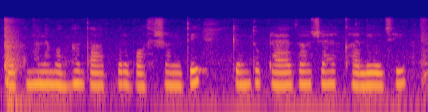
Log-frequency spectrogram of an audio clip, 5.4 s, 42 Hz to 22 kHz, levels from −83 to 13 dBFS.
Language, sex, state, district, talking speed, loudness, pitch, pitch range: Odia, female, Odisha, Khordha, 90 wpm, -17 LUFS, 200 Hz, 190-205 Hz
